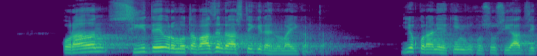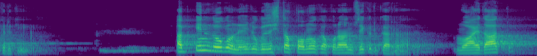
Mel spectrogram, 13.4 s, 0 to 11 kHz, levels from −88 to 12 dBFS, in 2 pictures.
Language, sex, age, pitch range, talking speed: Urdu, male, 50-69, 145-205 Hz, 135 wpm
